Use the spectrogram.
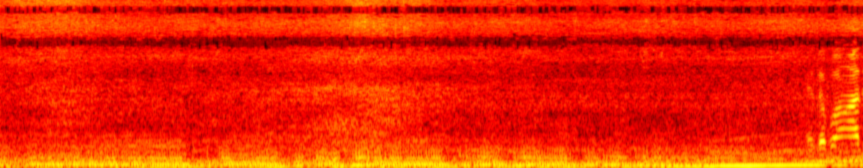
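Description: A van named Blacky drives along a road, its engine rumbling steadily and close throughout with constant road noise, rising slightly as it accelerates near the end.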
